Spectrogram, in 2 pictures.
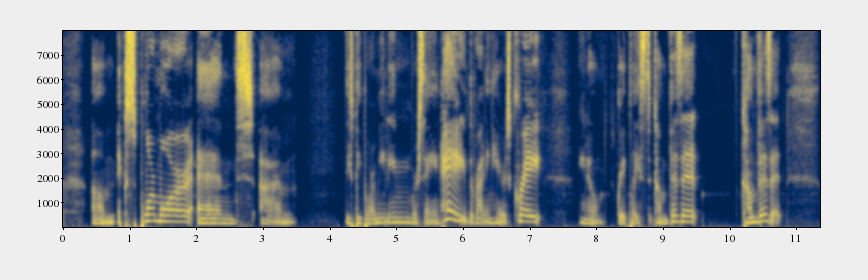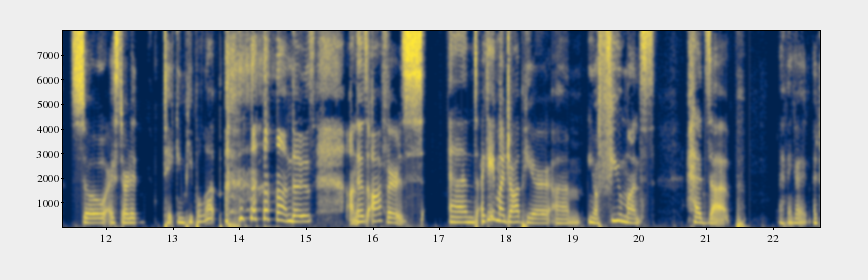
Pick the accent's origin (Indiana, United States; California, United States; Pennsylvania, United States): Pennsylvania, United States; Central; also born or lived in Philadelphia; I'm from Central PA. I've pretty much lived here my whole life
